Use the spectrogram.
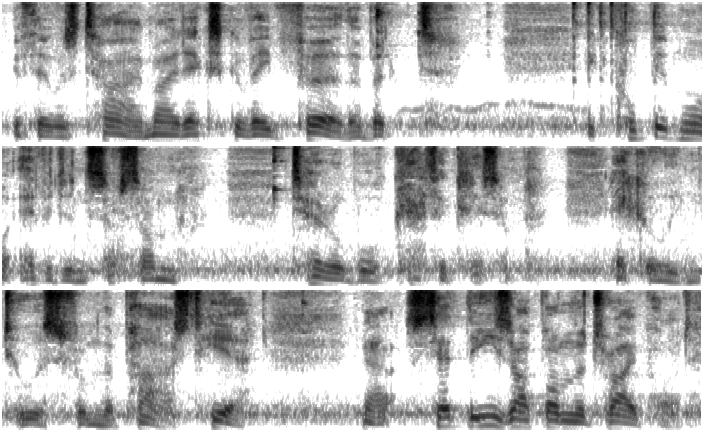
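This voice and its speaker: A man plays a curious eighteenth-century country squire in a radio drama. His voice rises and falls with eager energy, sinking to a hush as he lays out his ideas. Steady outdoor ambience runs under him. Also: mid-range voice, moderate pace, background noise, lightly acted. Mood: pondering. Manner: earnest, eager, hushed when explaining theories. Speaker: squire investigating ghosts. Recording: audio drama with woodland ambience.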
